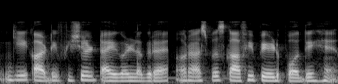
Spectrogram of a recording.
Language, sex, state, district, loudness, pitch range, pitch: Hindi, female, Maharashtra, Dhule, -17 LUFS, 165-190 Hz, 175 Hz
